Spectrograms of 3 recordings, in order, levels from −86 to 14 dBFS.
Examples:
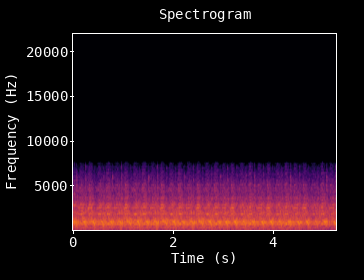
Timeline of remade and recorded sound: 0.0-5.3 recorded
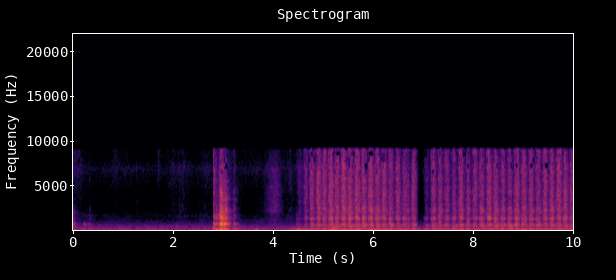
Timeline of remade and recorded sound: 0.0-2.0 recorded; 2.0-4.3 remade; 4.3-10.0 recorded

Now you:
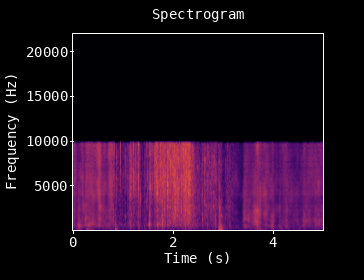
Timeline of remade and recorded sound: 0.0-0.8 remade; 0.8-3.2 recorded; 3.2-5.0 remade

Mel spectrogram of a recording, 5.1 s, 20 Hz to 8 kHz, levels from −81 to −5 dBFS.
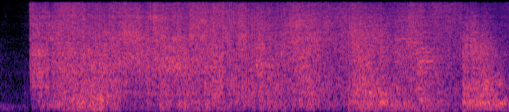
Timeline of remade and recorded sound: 0.0-1.5 remade; 1.5-4.6 recorded; 4.6-5.1 remade

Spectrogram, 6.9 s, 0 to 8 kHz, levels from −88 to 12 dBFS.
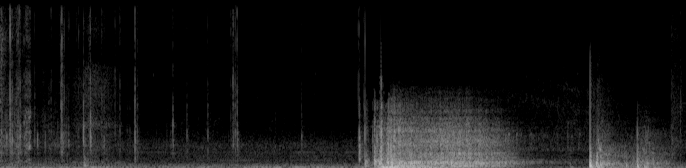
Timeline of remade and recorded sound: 0.0-6.9 recorded

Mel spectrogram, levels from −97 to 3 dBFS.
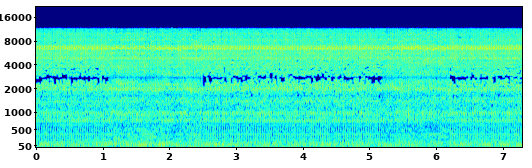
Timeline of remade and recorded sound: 0.0-1.1 recorded; 1.1-2.5 remade; 2.5-5.2 recorded; 5.2-6.2 remade; 6.2-7.3 recorded

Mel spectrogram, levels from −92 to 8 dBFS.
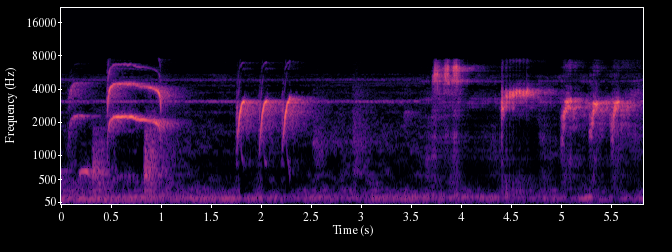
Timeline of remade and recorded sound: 0.0-3.6 recorded; 3.6-5.8 remade

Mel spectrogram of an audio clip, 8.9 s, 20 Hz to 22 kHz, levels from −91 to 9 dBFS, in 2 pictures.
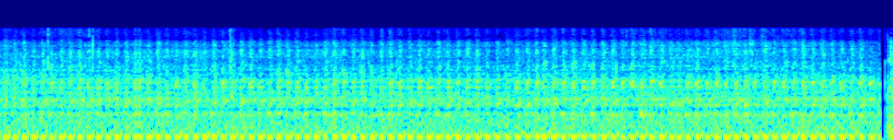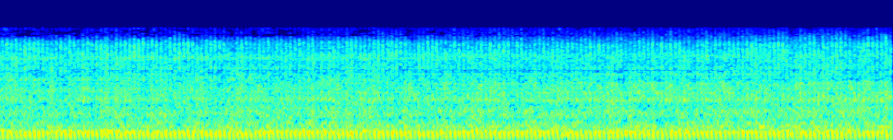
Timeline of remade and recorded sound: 0.0-8.9 recorded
